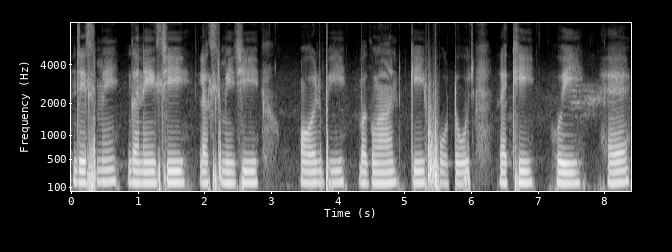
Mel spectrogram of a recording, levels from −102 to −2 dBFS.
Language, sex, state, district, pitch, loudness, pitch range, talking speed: Hindi, female, Rajasthan, Jaipur, 150 Hz, -16 LUFS, 145-155 Hz, 95 wpm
